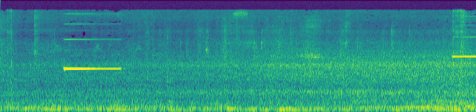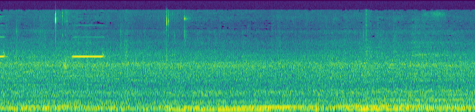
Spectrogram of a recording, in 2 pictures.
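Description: Traffic roars, echoing inside a tunnel.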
